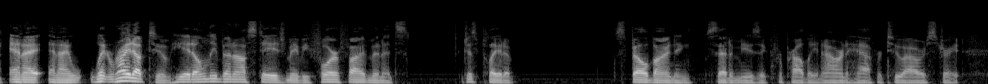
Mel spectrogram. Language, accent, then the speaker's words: English; Eau Claire, Wisconsin, United States; I remember growing up in Eau Claire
